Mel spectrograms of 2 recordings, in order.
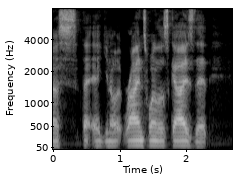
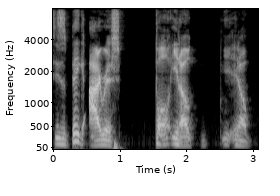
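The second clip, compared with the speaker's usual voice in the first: normal talking voice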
